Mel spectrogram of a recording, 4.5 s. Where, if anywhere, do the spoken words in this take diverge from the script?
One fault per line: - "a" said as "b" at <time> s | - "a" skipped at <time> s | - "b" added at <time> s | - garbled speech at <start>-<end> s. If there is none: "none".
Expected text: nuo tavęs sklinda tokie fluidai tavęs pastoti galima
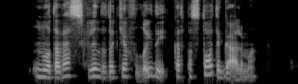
- "tavęs" said as "kad" at 2.7 s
